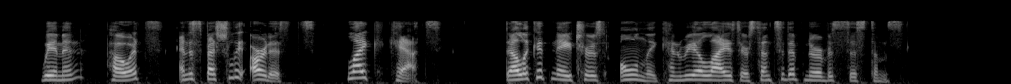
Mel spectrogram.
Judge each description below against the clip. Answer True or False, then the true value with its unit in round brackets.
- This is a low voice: False (210 Hz)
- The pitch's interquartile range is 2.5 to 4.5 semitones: True (3.4 semitones)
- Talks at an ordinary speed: False (95 wpm)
